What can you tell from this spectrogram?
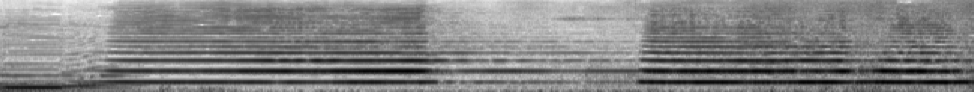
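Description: Train horn sounding two long, steady blasts. The first rises into its note about a second in, and the second starts a little past halfway through.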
